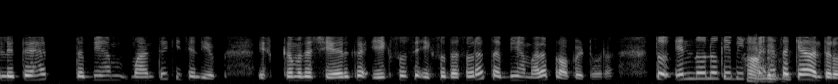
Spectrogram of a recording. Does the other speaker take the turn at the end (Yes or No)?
No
